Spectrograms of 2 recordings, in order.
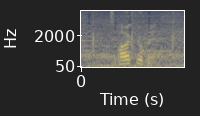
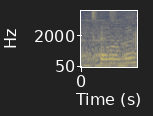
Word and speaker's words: Timmerman: and then Tuckerman with 13 points. Did you say Tuckerman? I like it, but it's Timmerman.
